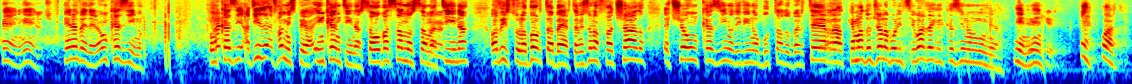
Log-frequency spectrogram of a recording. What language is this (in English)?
Italian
